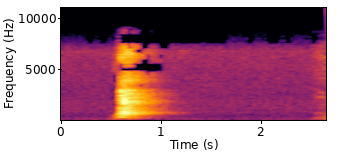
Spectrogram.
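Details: Mingus, a pet dog, barks once to alert to an intruder, a deer in the backyard: one loud, harsh burst that fades over about half a second, followed by near silence.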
